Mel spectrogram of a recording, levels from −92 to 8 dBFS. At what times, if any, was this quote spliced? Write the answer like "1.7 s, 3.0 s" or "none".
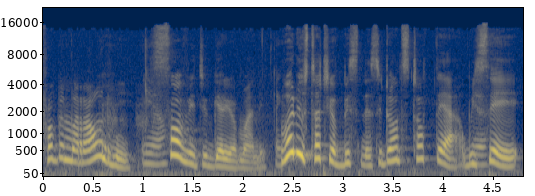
2.4 s

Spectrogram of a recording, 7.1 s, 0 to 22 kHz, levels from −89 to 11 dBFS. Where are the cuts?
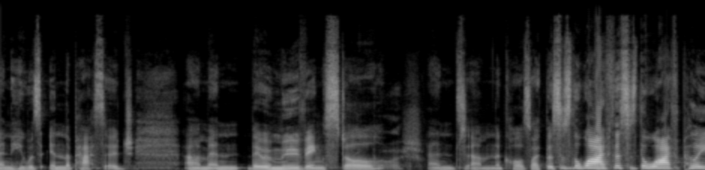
none

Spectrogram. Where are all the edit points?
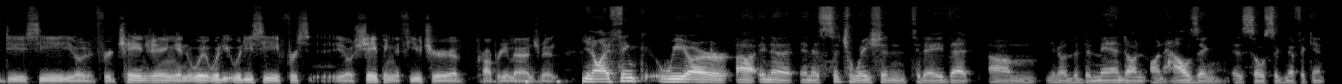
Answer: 6.2 s

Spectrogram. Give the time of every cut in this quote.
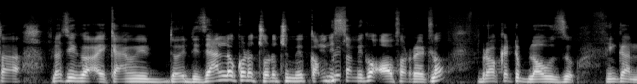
3.2 s

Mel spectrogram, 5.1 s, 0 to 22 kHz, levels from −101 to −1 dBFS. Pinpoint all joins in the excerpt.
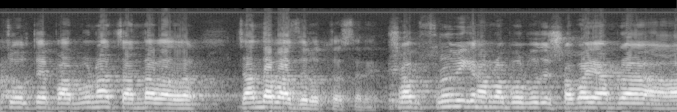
2.9 s

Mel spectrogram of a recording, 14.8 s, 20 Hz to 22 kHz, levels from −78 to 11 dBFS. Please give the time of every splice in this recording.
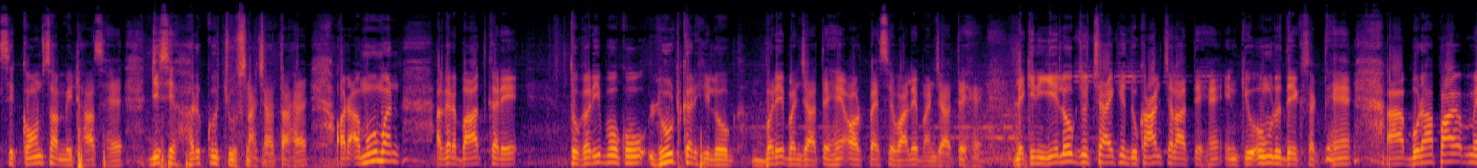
none

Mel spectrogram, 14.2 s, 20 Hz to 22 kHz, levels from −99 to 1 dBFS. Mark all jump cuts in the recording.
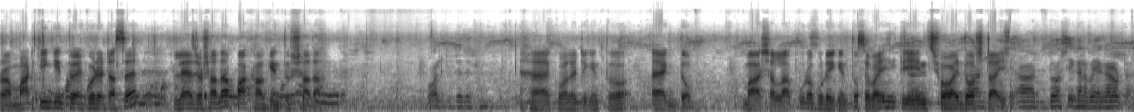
4.4 s, 11.0 s, 12.7 s

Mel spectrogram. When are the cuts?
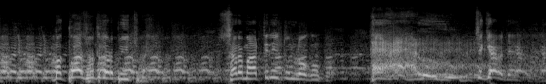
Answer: none

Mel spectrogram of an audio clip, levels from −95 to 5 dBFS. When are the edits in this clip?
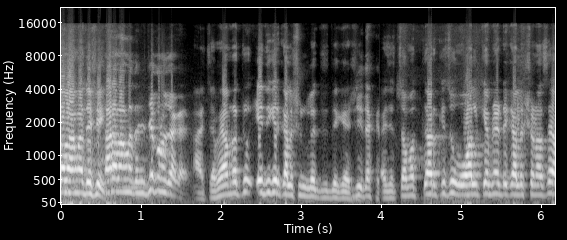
none

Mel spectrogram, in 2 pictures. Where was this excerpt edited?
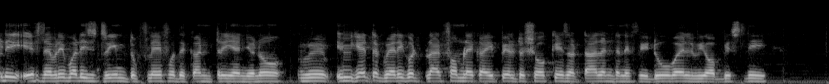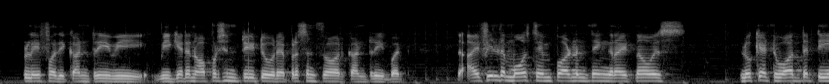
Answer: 2.9 s

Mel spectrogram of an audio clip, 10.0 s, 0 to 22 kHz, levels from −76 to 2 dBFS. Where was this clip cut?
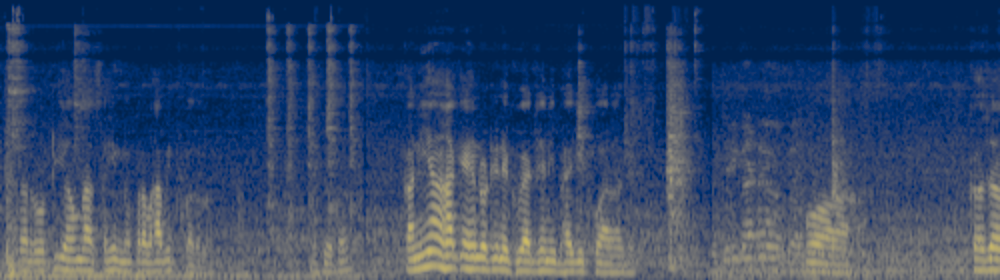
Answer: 3.6 s, 7.1 s

